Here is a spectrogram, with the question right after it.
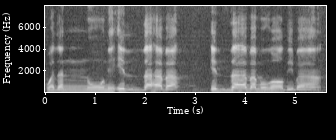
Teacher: Jadi zalnya langsung ke zal yang kedua. Itu namanya idgham kamil.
